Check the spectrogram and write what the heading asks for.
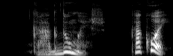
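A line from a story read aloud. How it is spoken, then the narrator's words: Whisper in ear. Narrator (Russian): прошептал ей эльф на ухо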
